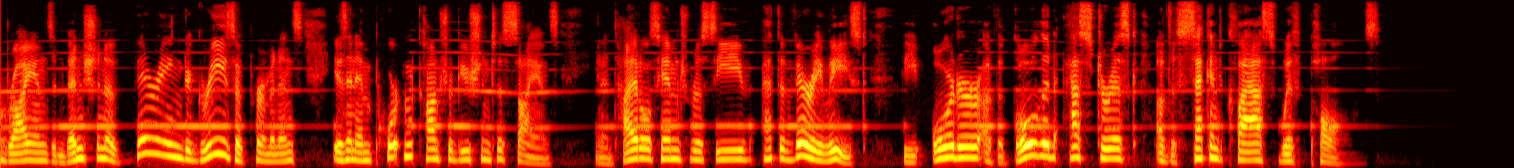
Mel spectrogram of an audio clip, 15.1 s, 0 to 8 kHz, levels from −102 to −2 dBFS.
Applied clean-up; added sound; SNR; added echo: neural mask model RNNoise.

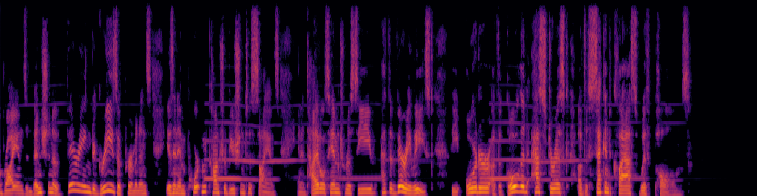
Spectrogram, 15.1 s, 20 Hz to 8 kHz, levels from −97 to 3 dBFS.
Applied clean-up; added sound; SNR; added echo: classical method Wiener filter.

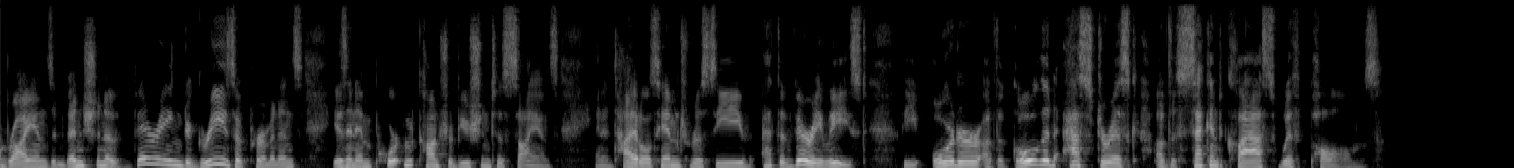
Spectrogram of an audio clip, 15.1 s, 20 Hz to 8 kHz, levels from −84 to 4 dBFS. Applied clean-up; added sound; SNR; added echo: neural mask model Resemble Enhance denoiser.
